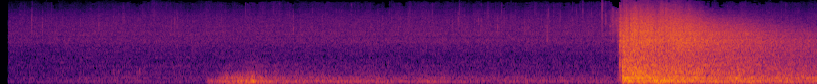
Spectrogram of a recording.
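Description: Thunderstorm: a steady hiss of rain, a low rumble of thunder about two seconds in, then a sudden loud thunderclap a little after six seconds that slowly fades.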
